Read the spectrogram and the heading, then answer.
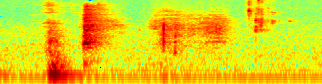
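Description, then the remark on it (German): Someone takes a drink: a few wet, separate gulps and swallowing noises over about two seconds, fairly quiet, with no talking. “So, ich trinke nochmal.”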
